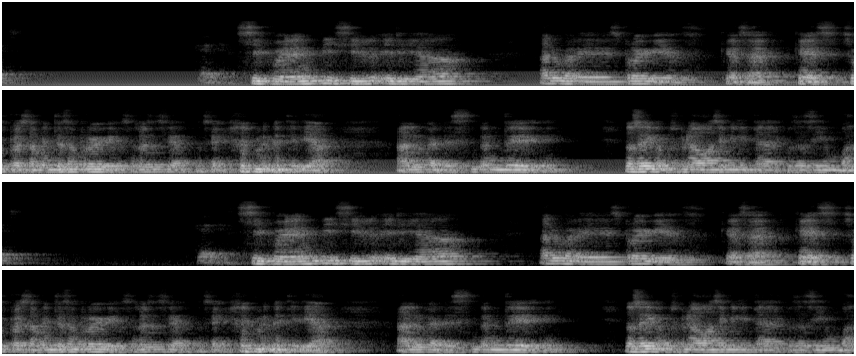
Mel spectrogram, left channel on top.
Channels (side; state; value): left; noise; hum, 23 dB below the sound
